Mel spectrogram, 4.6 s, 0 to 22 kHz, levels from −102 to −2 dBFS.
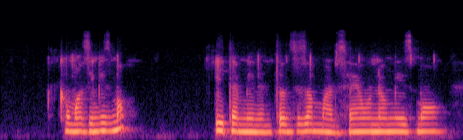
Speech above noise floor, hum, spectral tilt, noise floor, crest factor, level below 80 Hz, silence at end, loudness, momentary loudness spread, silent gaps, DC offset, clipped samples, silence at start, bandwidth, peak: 41 dB; none; -8 dB/octave; -67 dBFS; 16 dB; -60 dBFS; 0.2 s; -27 LUFS; 6 LU; none; under 0.1%; under 0.1%; 0.6 s; 8 kHz; -10 dBFS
